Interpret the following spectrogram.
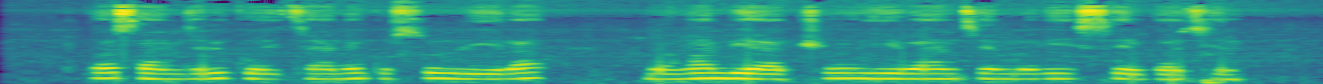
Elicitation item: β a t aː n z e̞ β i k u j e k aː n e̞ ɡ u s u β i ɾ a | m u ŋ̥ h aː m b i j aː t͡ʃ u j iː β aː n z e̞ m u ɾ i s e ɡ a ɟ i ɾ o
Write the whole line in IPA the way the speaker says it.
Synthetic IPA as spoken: β a s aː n z e̞ β i k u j e c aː n e̞ ɡ u s u β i ɾ a | m u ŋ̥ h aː m b i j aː t͡ʃ u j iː β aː n z e̞ m u ɾ i s e ɡ a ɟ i ɾ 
